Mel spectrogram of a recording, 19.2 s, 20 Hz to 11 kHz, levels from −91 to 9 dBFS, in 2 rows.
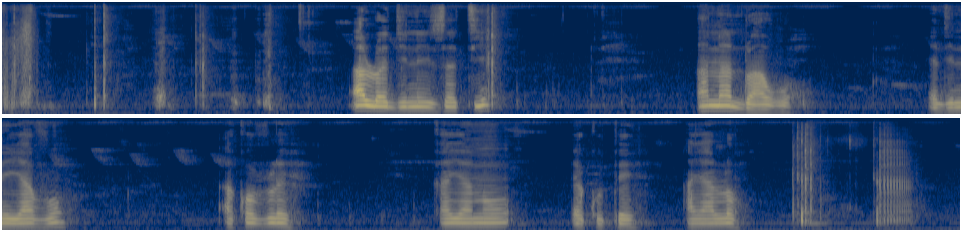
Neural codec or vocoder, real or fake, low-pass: none; real; 9.9 kHz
